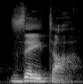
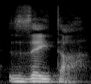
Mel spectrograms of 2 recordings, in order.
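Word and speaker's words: zeta: Epsilon e Epsilon e zet it's just like our English Z say it with me zet Z zet Z AA this letter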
